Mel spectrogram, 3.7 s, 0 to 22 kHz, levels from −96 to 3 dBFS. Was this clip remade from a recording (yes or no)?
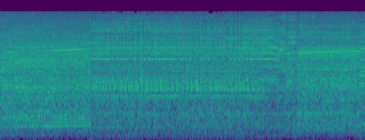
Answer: no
